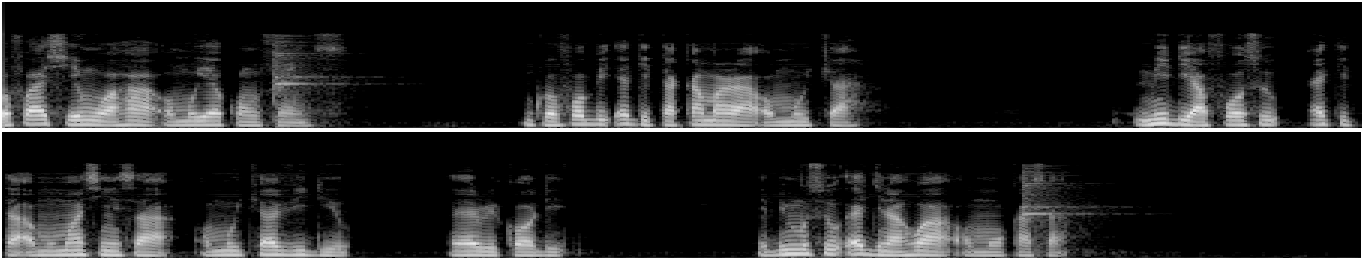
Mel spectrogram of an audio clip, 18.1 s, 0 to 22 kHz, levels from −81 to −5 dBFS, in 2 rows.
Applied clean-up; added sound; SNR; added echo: none; Hammer; 19 dB; none.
